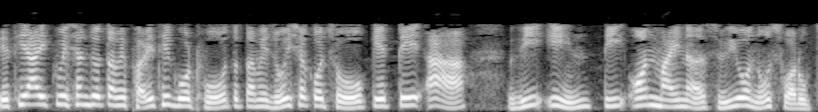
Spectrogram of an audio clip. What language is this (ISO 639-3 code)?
guj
